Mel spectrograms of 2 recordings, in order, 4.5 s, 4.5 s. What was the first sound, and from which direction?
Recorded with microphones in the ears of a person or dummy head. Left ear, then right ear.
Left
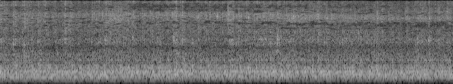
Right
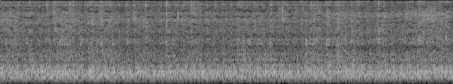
Only background noise.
